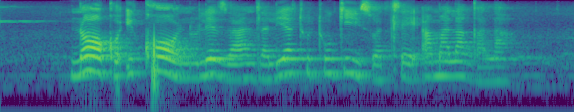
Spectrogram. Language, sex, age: South Ndebele, female, 20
